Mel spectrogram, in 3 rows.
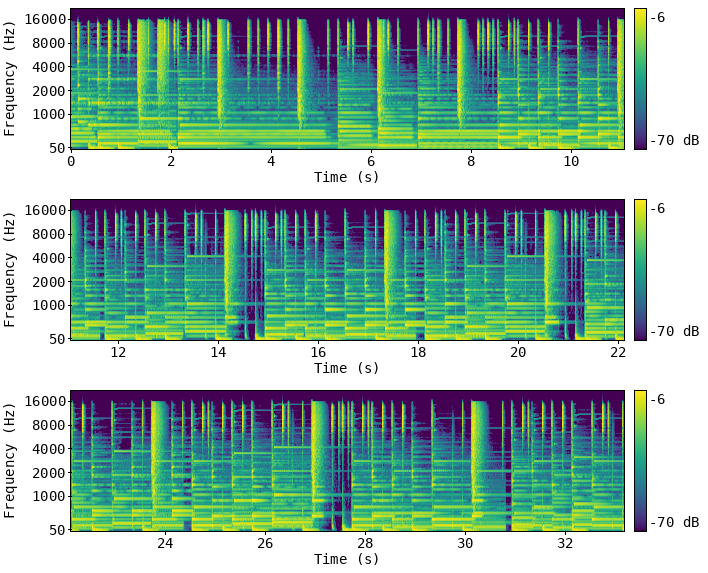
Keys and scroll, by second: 2.1 b, 2.8 ctrl+alt+b, 11.6 x, 29.4 v.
